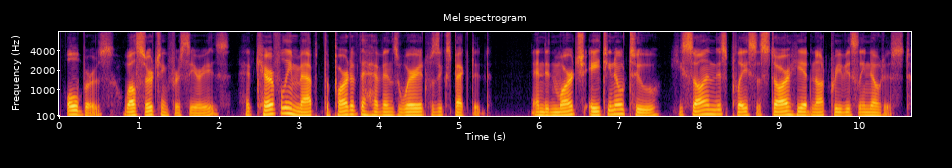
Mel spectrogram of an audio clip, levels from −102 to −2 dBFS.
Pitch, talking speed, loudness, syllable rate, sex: 125 Hz, 195 wpm, -19 LUFS, 5.5 syllables/s, male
